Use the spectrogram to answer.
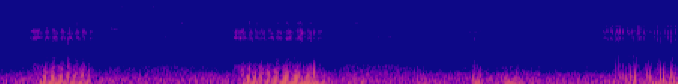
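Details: Sleeping Boston terrier dog, dreaming with eyes wide open, snoring: slow rhythmic rumbling snores on the in-breath, with soft snorts between.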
